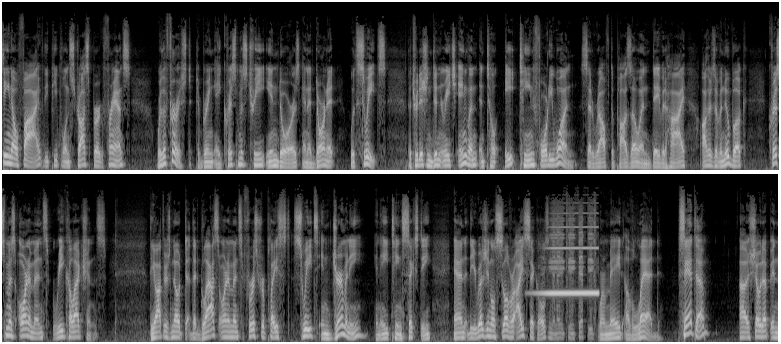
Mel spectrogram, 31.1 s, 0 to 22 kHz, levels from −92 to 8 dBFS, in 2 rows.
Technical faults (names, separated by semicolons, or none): loudspeaker feedback squeal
